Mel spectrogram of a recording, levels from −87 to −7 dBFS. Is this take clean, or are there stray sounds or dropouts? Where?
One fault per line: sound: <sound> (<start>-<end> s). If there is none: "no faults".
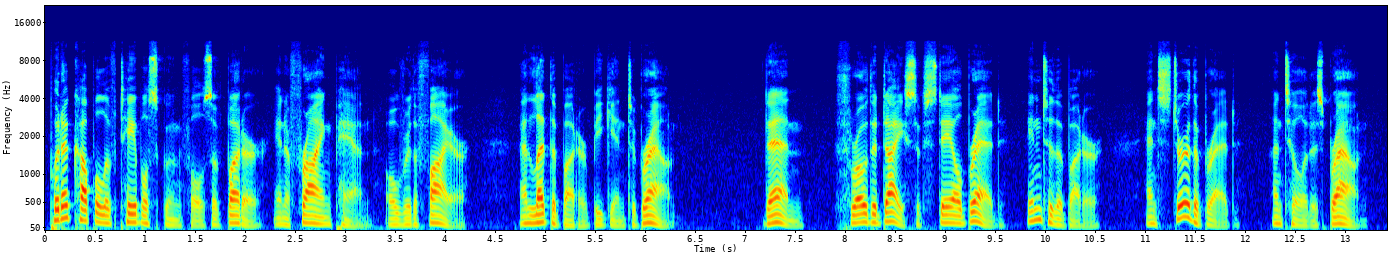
no faults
